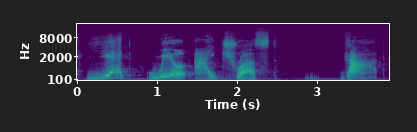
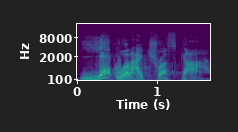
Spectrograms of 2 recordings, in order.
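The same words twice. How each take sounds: First: YET WILL I TRUST, GOD very slow, each word weighted; spaced-out words with a pause before a low "God"; emphatic stress. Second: Said in the usual way. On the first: Shown as a demonstration. Preacher emphasizing Job's vow to listeners, emphatic. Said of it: "And I emphasize".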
